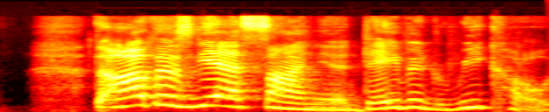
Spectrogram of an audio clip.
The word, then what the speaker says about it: Richo: The authors, yes, Sonia, David Rico. You pronounce it Rico, but it's spelled Richo.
